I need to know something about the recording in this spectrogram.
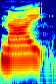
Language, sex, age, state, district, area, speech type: Tamil, female, 30-45, Tamil Nadu, Tirupattur, rural, read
